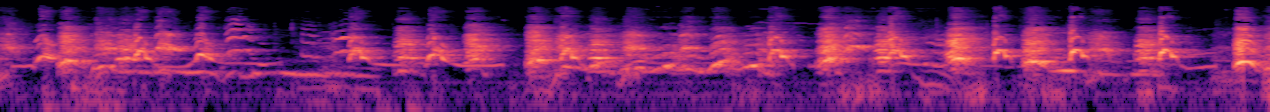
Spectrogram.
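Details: Several house dogs keep up a noisy chorus while their owner tries to watch TV: rapid, irregular yips and barks, nearly two per second, over rising and falling whine tones, with a brief lull near four seconds.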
